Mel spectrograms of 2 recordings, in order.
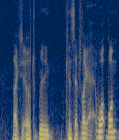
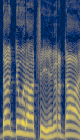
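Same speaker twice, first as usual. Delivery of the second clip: high, loud retold plea to stop; acted-out panicked yell; alarmed warning shout; 9 semitones higher, 7 dB louder than usual. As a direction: cry out a warning, pitched way up. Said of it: "and Doctor Doolittle's like".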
